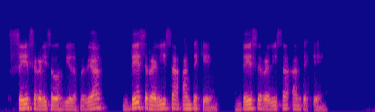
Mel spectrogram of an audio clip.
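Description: A man speaks calmly into a microphone, as on an online call.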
